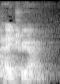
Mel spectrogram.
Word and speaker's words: Patreon: It's called Patreon.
